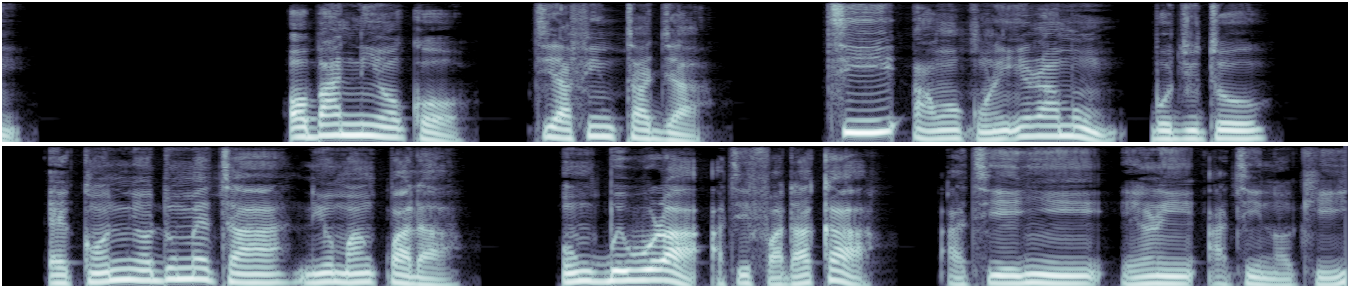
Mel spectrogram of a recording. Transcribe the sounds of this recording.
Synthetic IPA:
ɔ˧ba˦nĩ˦ɔ˧kɔ˨ | ti˦a˧fi˦n̩˦ta˧d͡ʒa̰˨ | ti˦a˦˨w̃ɔ̃˧o˧kũ˨ɾ̃ĩ˧˦i˦ɾa˦mũ˦˨m˨bo˧d͡ʒu˦to˧ | ɛ˨kã˨˦nĩ˦ɔ˧dũ˦mɛ̃˦˨ta˧nĩ˧˦o˦mãː˦˧˦k͡pa˦˨da˨ | o˦ŋ̩˦ɡ͡be˦wo˦ɾa˦˨a̰˨ti˧fa˨da˨˦ka˦˨ | a̰˨tʰi˧e˧j̃ĩ˧e˨˦ɾ̃ĩ˧a̰˨ti˧˨nã˨kʰi˨˦

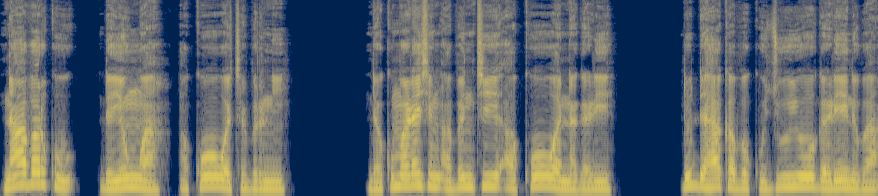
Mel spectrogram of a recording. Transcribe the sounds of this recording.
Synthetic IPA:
na˦bɐ˦rkʷu˨ | da˨jɪ˦ŋwaː˨ʔa˨kʷoː˦wɐ˨t͡ʃe˨bɪ˦rniː˦ | da˨kʷʊ˦ma˦ɽɐ˦ʃɪ˨ŋʔa˨bɪ˦nt͡ʃi˦ʔa˨kʷoː˦wɐ˨ne˨ɡɐ˨ɽeː˦ | dʊ˦da˨ha˦ka˨ba˨kʷu˨d͡ʒuː˦joː˦ɡɐ˨ɽeː˦niː˨ba˦ʔ

